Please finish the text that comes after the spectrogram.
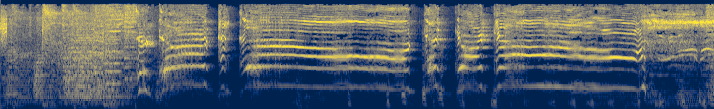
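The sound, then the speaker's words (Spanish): A person's voice imitates a rooster crowing, a series of long, strained, high-pitched cries with wavering harmonics, broken by short gaps and a brief breathy burst at the start. “Dime si tú sabes cómo hace el gallo.”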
